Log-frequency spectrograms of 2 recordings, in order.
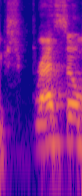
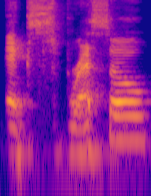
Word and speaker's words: espresso: agreed to me but i always say expresso but i guess it's espresso it is fresh special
